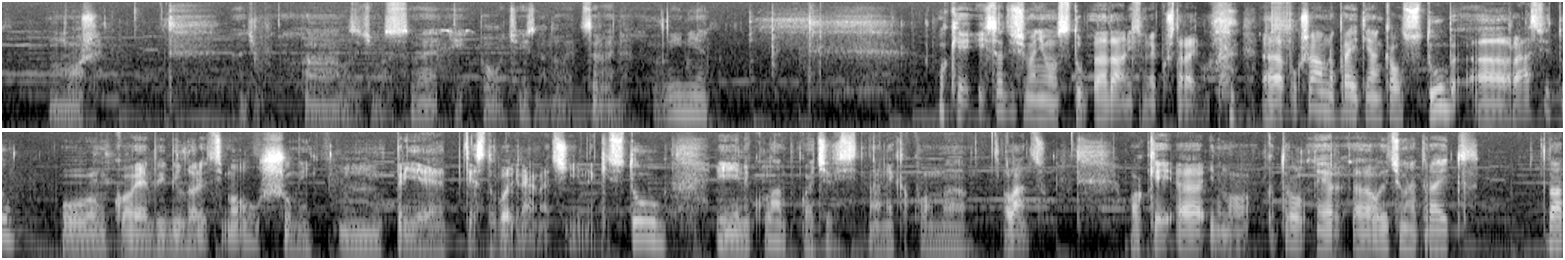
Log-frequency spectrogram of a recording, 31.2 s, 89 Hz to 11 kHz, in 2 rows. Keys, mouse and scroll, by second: 2.5 a, 3.1 a, 4.5-6.3 drag, 8.1 a, 8.1 s, 9.1-10.8 middle drag, 11.3 KP_1, 25.9-28.5 middle drag, 28.6 ctrl+r.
